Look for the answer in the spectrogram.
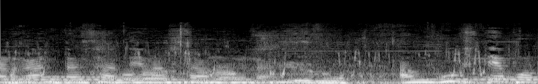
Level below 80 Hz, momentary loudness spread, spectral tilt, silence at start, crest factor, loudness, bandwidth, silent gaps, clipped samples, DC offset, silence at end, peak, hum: -14 dBFS; 4 LU; -10.5 dB/octave; 0 s; 8 dB; -11 LUFS; 5.6 kHz; none; under 0.1%; under 0.1%; 0 s; 0 dBFS; none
